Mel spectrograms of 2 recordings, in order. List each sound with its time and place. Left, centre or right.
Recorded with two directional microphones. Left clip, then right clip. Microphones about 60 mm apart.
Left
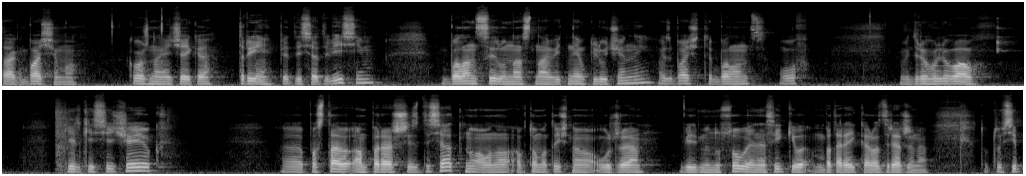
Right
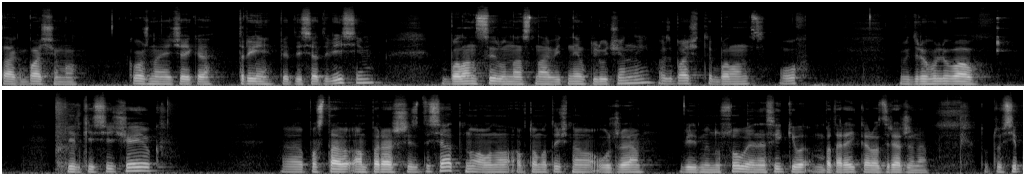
0.2 s speech: centre
1.2 s speech: centre
7.9 s speech: right
8.5 s a sound: right
9.2 s speech: right
10.9 s speech: right
11.5 s speech: right
13.0 s speech: centre
14.1 s speech: right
